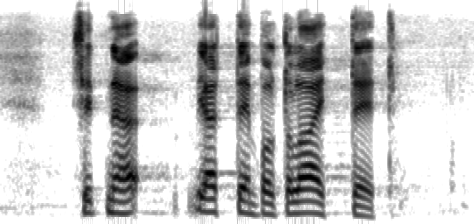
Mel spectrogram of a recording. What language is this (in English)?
Finnish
